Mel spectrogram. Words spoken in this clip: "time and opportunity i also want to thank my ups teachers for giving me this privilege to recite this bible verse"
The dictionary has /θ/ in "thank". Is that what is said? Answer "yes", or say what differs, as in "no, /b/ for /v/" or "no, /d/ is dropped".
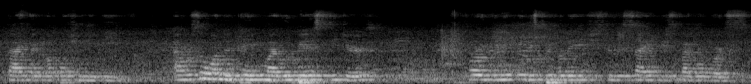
no, /t/ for /θ/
